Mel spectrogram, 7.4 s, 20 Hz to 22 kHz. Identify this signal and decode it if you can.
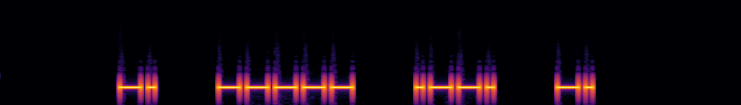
Morse code, heard as a keyed tone, about 17 wpm, spaced as for 10 wpm, 700 Hz. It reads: N0PN
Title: USA Call Signs - 3x Character Spacing - 17wpm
